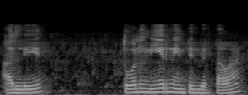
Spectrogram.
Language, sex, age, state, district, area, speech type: Kannada, male, 18-30, Karnataka, Bidar, urban, spontaneous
